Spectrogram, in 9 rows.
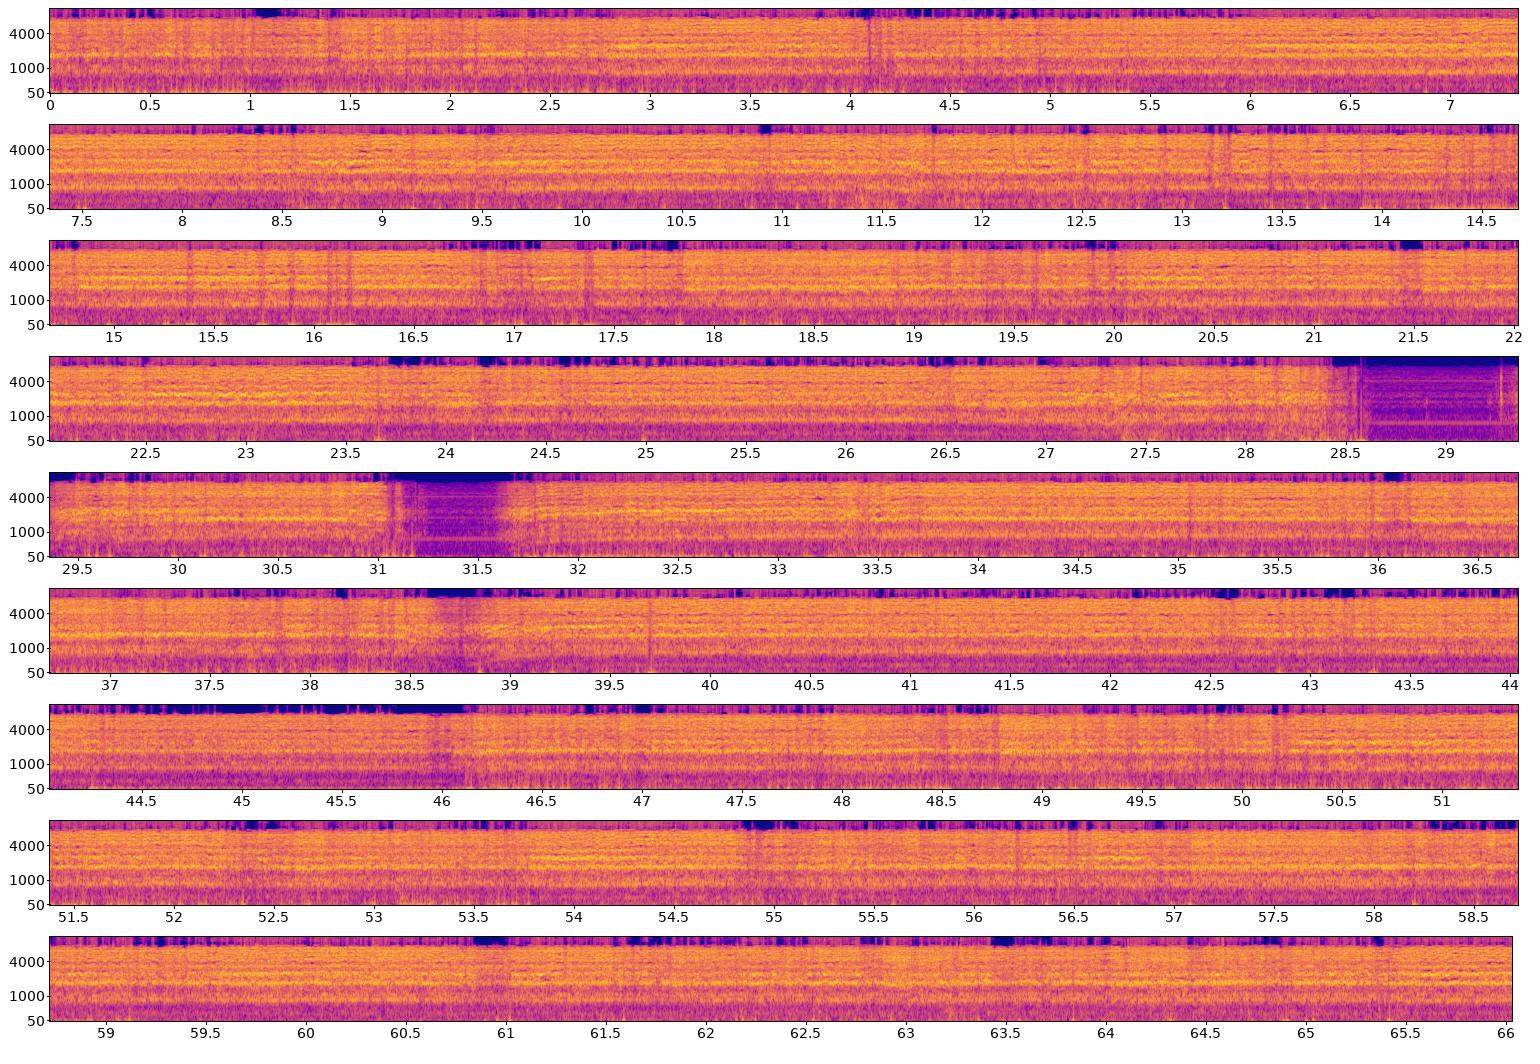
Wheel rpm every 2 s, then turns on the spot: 230, 230, 230, 220, 220, 230, 240, 220, 220, 220, 230, 220, 230, 230, 110, 130, 190, 230, 220, 180, 230, 230, 230, 230, 220, 230, 220, 220, 220, 230, 230, 220, 230.
28-30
